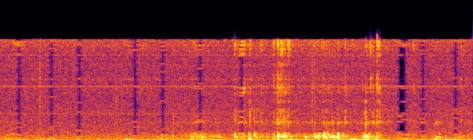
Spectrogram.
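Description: Soft rustling and handling noises, a few short crinkly scuffs starting about a second in, as knitted wool is moved about in the hands.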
